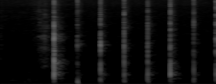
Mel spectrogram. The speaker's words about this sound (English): Are you clapping? Yeah. No.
